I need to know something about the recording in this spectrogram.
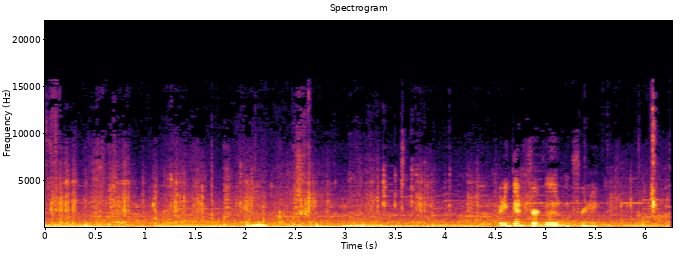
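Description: A young woman chews crunchy snacks.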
